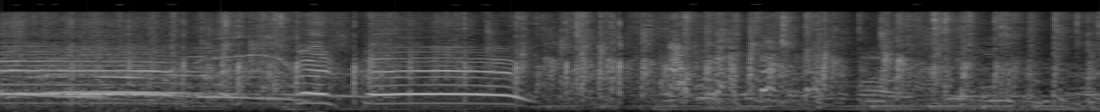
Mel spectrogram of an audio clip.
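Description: A crowd lets out loud, sustained whoops that slide downward in pitch. These give way to a dense, steady burst of special applause with scattered shouts for the last few seconds.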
